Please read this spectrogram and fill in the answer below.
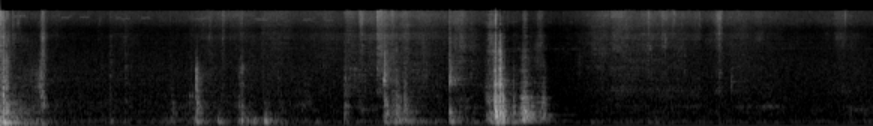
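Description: Refrigerator door pulled open with a low thump, then a run of knocks and clatters as a glass pickle jar is lifted off the fridge shelf, loudest about four seconds in.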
